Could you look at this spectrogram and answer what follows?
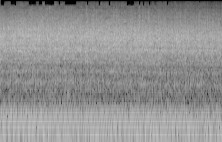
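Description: A World War II plane engine in War Thunder drones steadily and loudly at about three kilometres altitude, a dense unbroken hum with no talk.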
